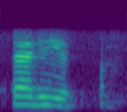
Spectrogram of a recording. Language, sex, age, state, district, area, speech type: Kannada, female, 60+, Karnataka, Kolar, rural, conversation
